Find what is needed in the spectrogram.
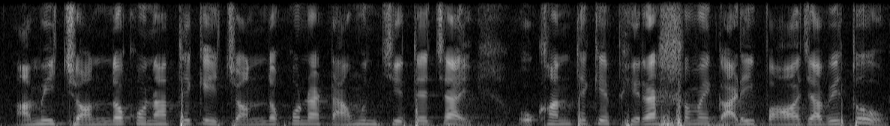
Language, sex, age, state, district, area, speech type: Bengali, male, 18-30, West Bengal, Paschim Medinipur, rural, spontaneous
